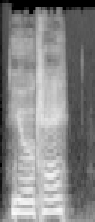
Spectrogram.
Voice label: revive friend, teengirl

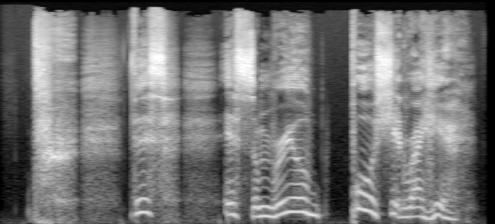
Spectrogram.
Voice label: going to die light, manager, survivor, voice; Left 4 Dead 2; left4dead2 dlc2

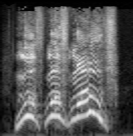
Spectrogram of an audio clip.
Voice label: emphatic go, teen girl

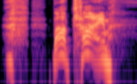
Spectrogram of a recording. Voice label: safe spot ahead reaction, namvet, survivor voice; Left 4 Dead 2; left4dead2 dlc3

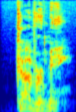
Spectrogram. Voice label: cover me, voice, biker

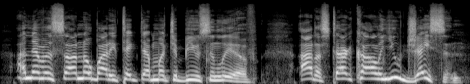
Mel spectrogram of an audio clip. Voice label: revive friend, survivor voice manager; Left 4 Dead 2; left4dead2 dlc2

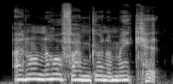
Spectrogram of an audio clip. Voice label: going to die, teengirl, voice

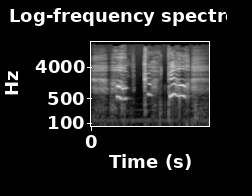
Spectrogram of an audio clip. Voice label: grief, teen girl

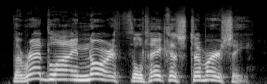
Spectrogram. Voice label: world hospital, namvet, survivor voice; Left 4 Dead 2; left4dead2 dlc3

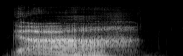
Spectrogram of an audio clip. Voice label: getting revived, voice, biker; Left 4 Dead 2; left4dead2 dlc3; survivor

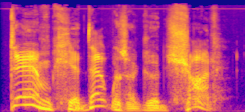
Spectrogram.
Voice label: nice shot, namvet, survivor voice; Left 4 Dead 2; left4dead2 dlc2

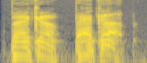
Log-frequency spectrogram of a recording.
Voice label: backup quiet, survivor voice biker; Left 4 Dead 2

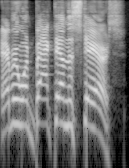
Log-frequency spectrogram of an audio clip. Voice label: misc directional, voice; gambler

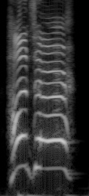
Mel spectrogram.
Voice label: warn hunter, teen girl; player; survivor; voice

